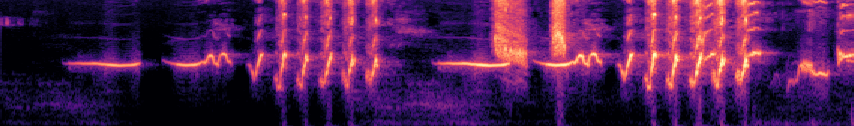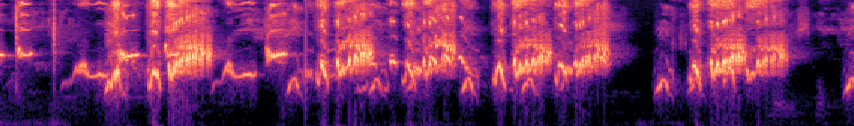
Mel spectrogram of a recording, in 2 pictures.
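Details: White-rumped shama, murai batu, singing a master song used to train birds: steady whistled notes, then rapid buzzy trills and a varied run of rich warbled phrases repeated in quick bursts.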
